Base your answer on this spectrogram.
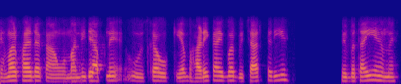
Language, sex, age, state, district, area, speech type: Hindi, male, 45-60, Madhya Pradesh, Bhopal, urban, conversation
